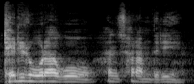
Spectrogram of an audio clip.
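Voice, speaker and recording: A man's voice: mid-range voice, fairly even intonation, moderate pace. A man, a pastor, preaching an emphatic sermon and acting out the people he quotes. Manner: emphatic, rising to shouts at climaxes; acts out quoted cries and speech.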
